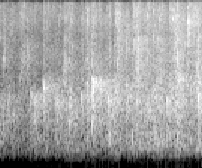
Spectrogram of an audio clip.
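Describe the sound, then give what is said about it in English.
An audience applauds steadily, a dense, even wash of many hands clapping at a moderate level throughout, with no voices standing out. “So give him a round of applause just for trying.”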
